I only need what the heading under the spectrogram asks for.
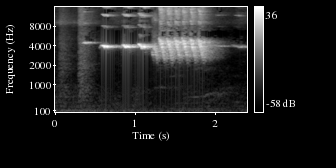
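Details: Lined seedeater (bigodinho americano) from São Luís, Maranhão, Brazil, singing: a few clear, level high whistles, then a fast buzzy trill, ending in a faint thin whistle. The background is quiet.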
